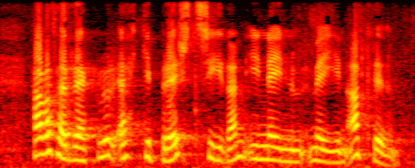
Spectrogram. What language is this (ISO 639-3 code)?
isl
